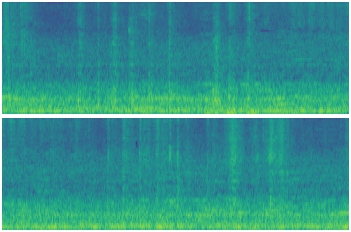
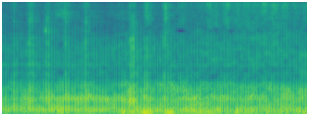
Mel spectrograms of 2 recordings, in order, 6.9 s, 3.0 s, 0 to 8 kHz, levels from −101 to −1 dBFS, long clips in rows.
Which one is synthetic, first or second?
second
